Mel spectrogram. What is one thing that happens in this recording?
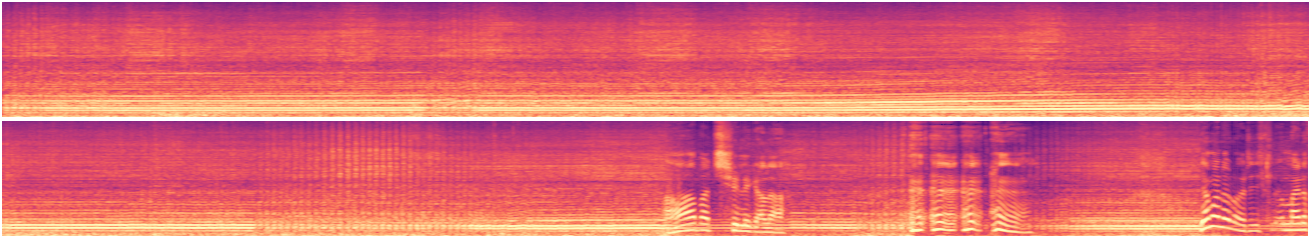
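A motorcycle engine drones steadily close by, rising in pitch as it speeds up.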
